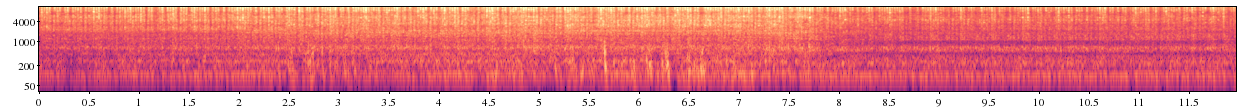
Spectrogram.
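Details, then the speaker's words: 1929 Buick idling just after an oil change, with spilled oil burning off: a light, fairly regular tick about three per second over the idle. The owner calls it valve tick, though a fuel injector is also mentioned. "We have some extra oil burning off from where I dripped it everywhere when I changed the oil. See, I got oil on all that. That's why that's doing that. You can hear the valves ticking."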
